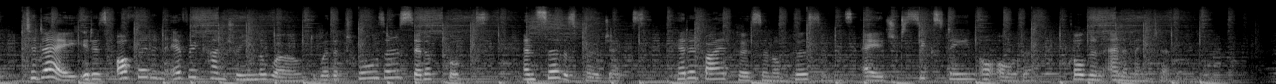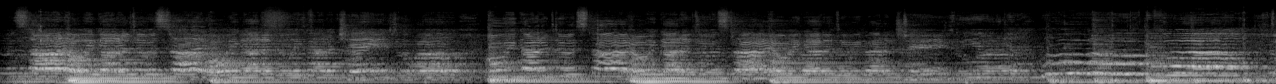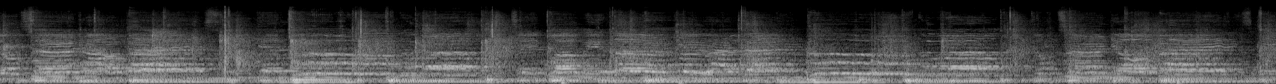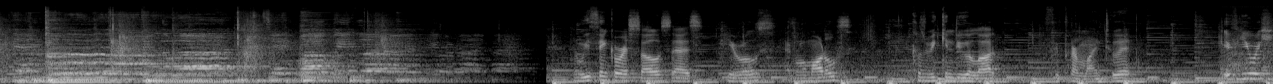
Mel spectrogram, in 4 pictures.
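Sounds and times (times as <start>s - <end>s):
young women singing: 12.8s - 43.3s.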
